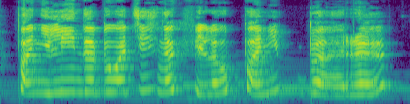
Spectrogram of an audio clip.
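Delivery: halting, stammering words. Narrator reads Ania, in tears, answering Maryla's demand, stammered. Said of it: "Wyjąkała".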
